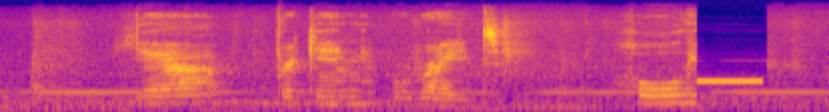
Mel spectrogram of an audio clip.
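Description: A young woman speaks in a frightened, breathy voice close by.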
